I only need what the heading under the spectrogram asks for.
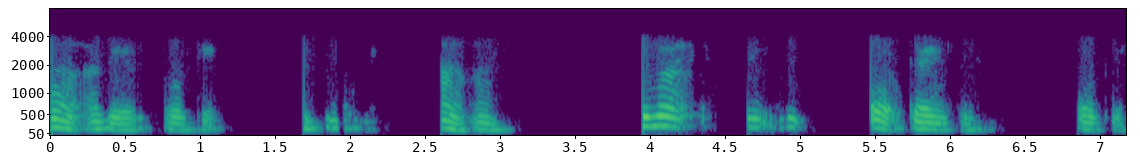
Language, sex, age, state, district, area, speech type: Malayalam, female, 45-60, Kerala, Thiruvananthapuram, rural, conversation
